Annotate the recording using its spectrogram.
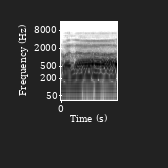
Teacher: بلا لام پر کھڑا زبر، دو حرکات لمبا کریں گے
